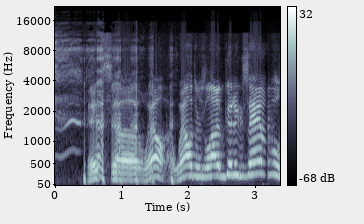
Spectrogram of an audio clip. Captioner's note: laughing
